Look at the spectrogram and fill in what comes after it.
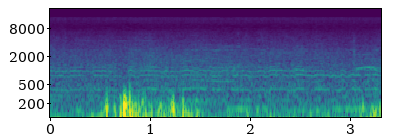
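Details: A droning buzz from a solitary bee at its bug hotel nest, a steady hum with stacked even overtones that holds for several seconds, broken by a brief low thump near the start.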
